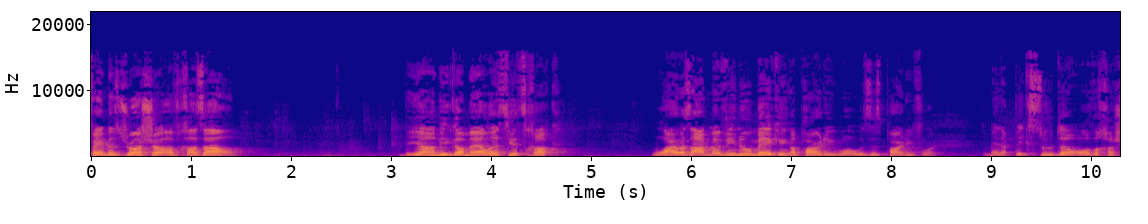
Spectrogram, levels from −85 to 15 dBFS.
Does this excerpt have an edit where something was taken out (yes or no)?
no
